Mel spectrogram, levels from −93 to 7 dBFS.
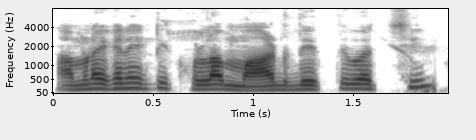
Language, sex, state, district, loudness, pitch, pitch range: Bengali, male, West Bengal, Cooch Behar, -18 LUFS, 165 Hz, 150-185 Hz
